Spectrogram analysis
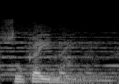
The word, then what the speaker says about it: سکینہ: جگر شہزادی سیدہ سکینہ, اصل نام ان کا عربی وزن میں سکینہ ہے, عرف عام میں سکینہ چلتا ہے, اصل لفظ سکینہ. سیدہ, میں عرف عام کا لفظ استعمال کروں گا, تلفظ بتا دوں سکینہ, سیدہ سکینہ, سیدہ سکینہ.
